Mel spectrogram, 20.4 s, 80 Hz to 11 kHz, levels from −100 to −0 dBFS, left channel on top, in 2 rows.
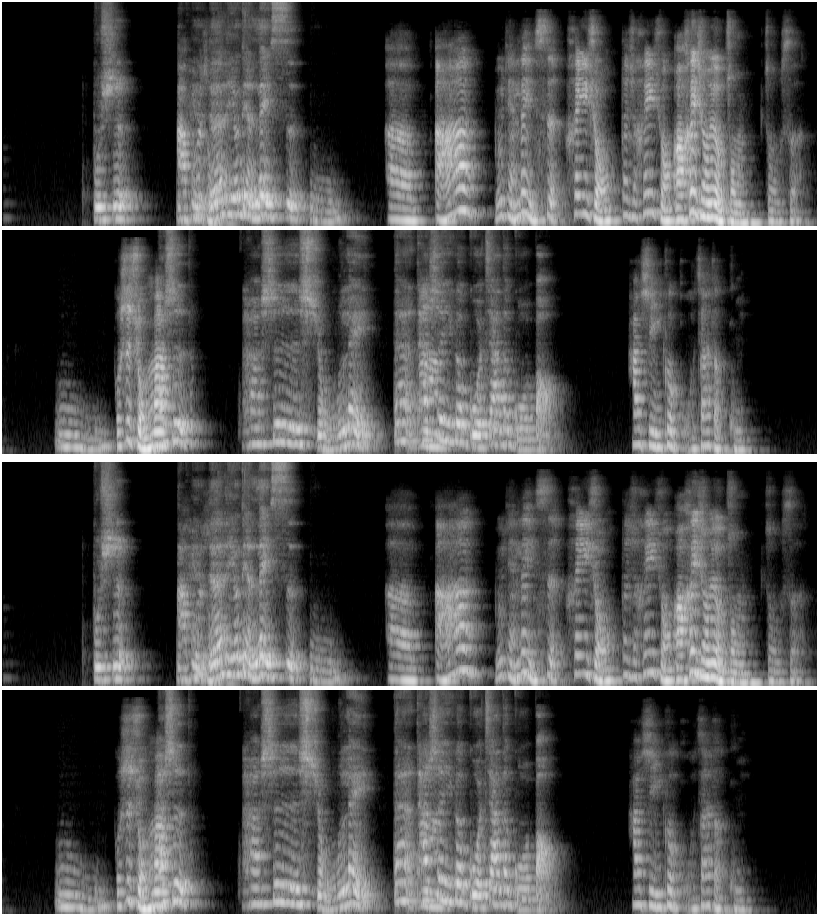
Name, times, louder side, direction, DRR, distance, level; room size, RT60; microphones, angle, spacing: voice 1, 1.1-1.6 2.2-4.2 10.8-11.5 12.1-12.5 13.2-14.7 15.1-17.1, equal, 15° right, -1 dB, 2.8 m, -24 dB
voice 2, 2.2-2.7 4.8-10.0 11.6-12.3 15.4-15.7 18.0-19.5, left 2 dB, 80° left, 7 dB, 0.8 m, -22 dB
9.6 x 7.2 x 3.6 m, 0.39 s
head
